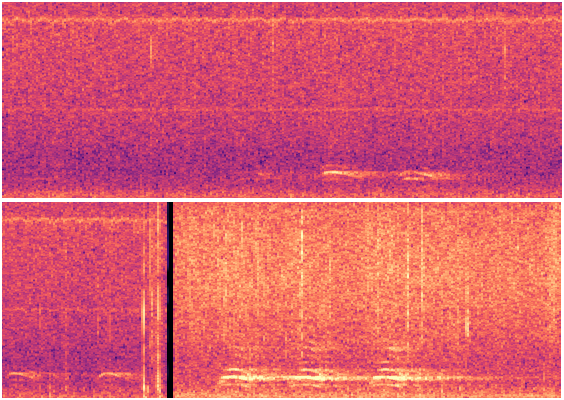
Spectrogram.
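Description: Faint bird calls, a quick series of repeated arching notes, with a sharp click and momentary dropout about two-thirds of the way in, after which the calls are louder.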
